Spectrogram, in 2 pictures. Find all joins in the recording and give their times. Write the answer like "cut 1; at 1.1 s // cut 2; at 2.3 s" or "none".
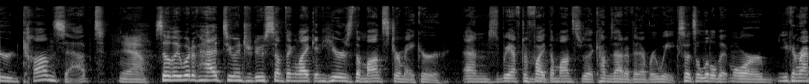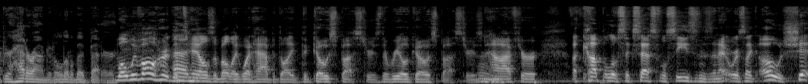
none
